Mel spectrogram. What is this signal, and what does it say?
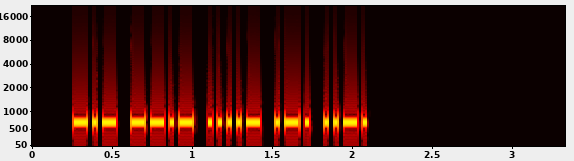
Morse code, heard as a keyed tone, about 40 wpm, 700 Hz. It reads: KQ4RF
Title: USA Call Signs - 5 Characters - 4x Character Spacing - 40wpm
